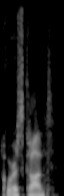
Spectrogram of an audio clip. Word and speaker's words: Coruscant: Also, I don't know why you guys are all talking about Coruscant like that. It's definitely pronounced Coruscant.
